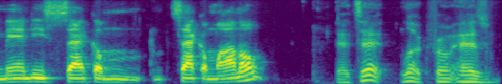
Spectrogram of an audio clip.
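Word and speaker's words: Saccomanno: actual last name, Mandy Sacamano. That's it. Look, from as an Italian myself, Sacamano is exactly, that's the way to say it.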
